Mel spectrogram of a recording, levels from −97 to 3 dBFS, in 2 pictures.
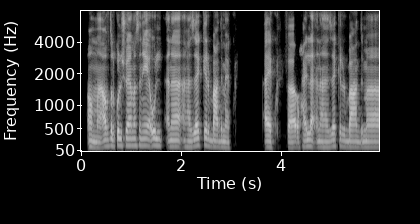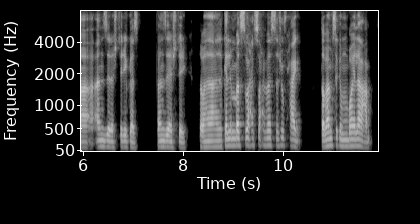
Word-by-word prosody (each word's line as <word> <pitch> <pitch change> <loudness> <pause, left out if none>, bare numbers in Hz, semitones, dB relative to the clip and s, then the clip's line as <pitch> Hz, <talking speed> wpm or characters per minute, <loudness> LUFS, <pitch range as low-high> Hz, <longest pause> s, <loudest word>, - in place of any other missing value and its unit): آه 130 - +2
ما 110 -1 +2
أفضل 135 +1 -2
كل 150 0 -1
شوية 150 +1 +3
مثلًا 150 0 -3
إيه، 145 -1 +4
أقول 145 0 -2
أنا 130 -1 +1
هاذاكر 145 +3 0
بعد 125 -2 +1
ما 115 -2 -4
آكل، 110 - -13 0.6
آكل 120 0 0
فاروح 110 +1 +1
قايل 125 +2 -2
لأ، - - +1
أنا 115 0 -2
هاذاكر 130 +1 -5
بعد 120 -1 +1
ما 115 0 +1 0.3
أنزل 125 -1 -2
أشتري 120 +2 -2
كذا، - - -2 0.4
فانزل 125 0 -2
أشتري، 115 -2 -3 0.2
طَب 115 - 0
أنا 120 +1 +1
هاكلِّم 145 +4 -1
بس 150 +1 +7
واحد 150 -1 -2
صاحبي 150 0 +3
بس 150 -1 +3
أشوف 155 +1 -7
حاجة، 135 -2 -1 0.4
طَب 125 - +1
أمسك 145 +2 +4
الموبايل 140 +1 -1
ألعب. 140 - +1
130 Hz, 195 wpm, -24 LUFS, 120-145 Hz, 0.6 s, بس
